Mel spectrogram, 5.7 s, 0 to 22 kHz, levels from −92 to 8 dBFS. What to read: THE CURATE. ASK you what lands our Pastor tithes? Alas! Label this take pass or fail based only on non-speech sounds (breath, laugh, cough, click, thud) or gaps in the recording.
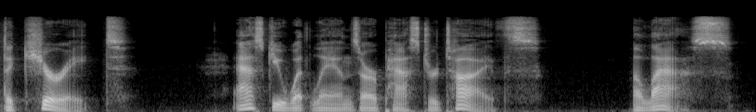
pass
